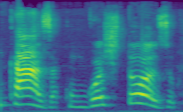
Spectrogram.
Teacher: o s no meio de duas vogais tem som de z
